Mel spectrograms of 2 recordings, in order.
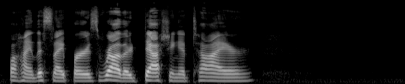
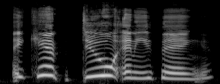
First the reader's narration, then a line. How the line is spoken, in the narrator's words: Chopper whimpers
